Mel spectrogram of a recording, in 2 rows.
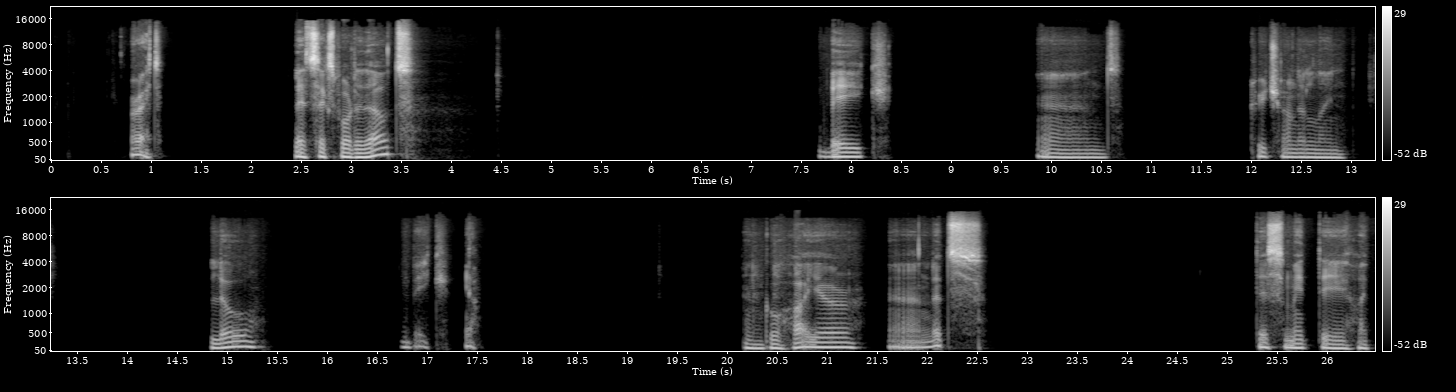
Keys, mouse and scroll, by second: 0.1 click, 1.5 alt+x, 1.5 click, 2.8 click, 4.2-7.0 typing, 7.8 click, 8.4 click, 8.5 click, 8.6 click, 10.0 click, 10.7 click, 11.4 click, 13.0 l, 13.0 o, 13.6 w, 15.7 click, 16.7 click, 19.1 d, 20.2 d, 21.7 click, 23.3 click, 26.3 click.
